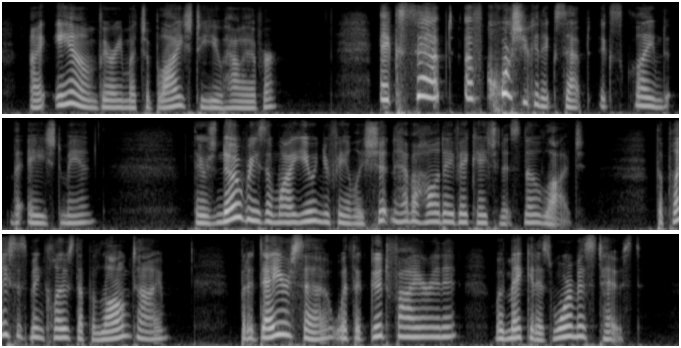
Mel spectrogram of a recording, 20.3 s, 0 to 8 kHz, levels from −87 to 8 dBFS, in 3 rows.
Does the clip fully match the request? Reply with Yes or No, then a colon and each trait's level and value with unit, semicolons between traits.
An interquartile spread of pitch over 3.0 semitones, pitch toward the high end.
Yes: average, 4.3 semitones; high, 220 Hz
